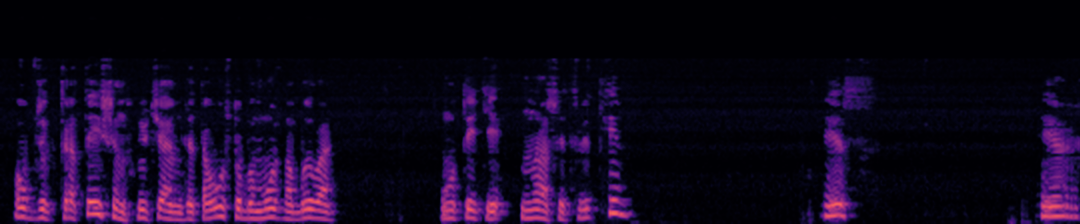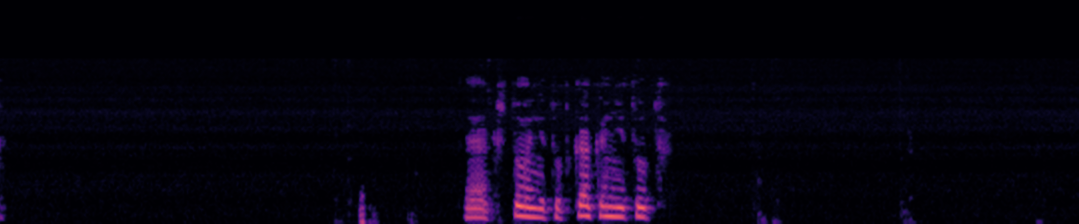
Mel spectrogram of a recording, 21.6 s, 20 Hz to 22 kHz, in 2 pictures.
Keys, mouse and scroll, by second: 0.2 click, 2.6-3.9 shift+middle drag, 5.6 click, 10.1 r, 14.1 click, 15.0-15.9 shift+middle drag, 17.2-19.9 middle drag, 21.2-21.5 middle drag.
